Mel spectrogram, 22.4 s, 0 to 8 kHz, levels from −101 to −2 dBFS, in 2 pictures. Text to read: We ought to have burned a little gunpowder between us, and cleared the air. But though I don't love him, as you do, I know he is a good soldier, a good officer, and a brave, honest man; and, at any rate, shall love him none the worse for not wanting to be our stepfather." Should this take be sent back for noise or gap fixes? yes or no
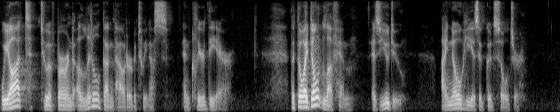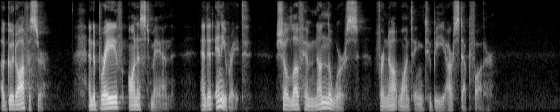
no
